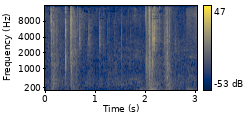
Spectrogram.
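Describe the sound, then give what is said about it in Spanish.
A window being shut in a cold room: a few light knocks and clicks, then a louder sliding thud with a low rumble just past the midpoint, followed by a faint low hum. “Es porque la ventana está abierta. Déjame, la cierro de inmediato.”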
